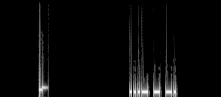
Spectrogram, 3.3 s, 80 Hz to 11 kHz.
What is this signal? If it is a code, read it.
Morse code, heard as a keyed tone, about 40 wpm, 700 Hz. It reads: VTN
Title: All Cut Numbers - 3-Digit 40wpm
